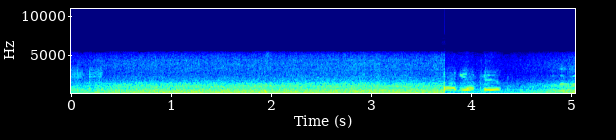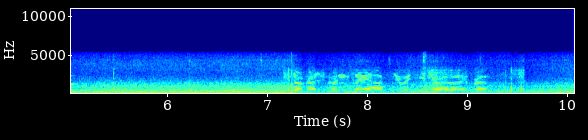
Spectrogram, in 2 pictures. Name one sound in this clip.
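A car engine rumbles steadily, heard from inside the car.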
